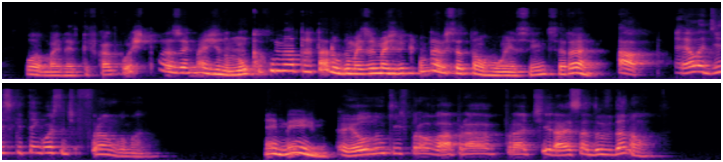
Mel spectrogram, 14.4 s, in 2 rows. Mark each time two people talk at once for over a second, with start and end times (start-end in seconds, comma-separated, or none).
none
